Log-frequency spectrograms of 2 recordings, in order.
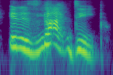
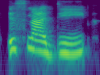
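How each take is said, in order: First: It is said in a loud, harsh tone. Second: It is said in a soft, gentle tone. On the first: It comes across as a stern order. The speaker calls it wrong. "I said it the other way" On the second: Reassurance that the water is safe. The speaker calls it right. "I thought I was saying to him"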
